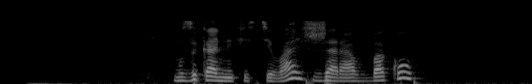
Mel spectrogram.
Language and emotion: Russian, positive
